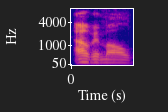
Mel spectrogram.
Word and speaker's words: Albemarle: that albuquerque did you say or alabama no albemarle no sorry albemarle where where is that north carolina north carolina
